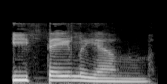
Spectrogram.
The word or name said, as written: aethalium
